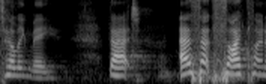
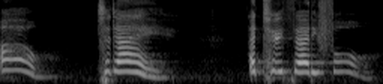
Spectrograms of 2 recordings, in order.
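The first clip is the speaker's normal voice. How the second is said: laid-back, unhurried island tone; 5 semitones higher, 4 dB quieter than usual. Retelling what a local woman said about a tsunami: imitating a relaxed island tone. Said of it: "her very relaxed island tone".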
